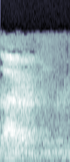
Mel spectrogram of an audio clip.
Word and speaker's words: diorite: Diorite. I know it's spelled like New York, but it's diorite.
